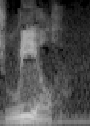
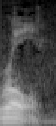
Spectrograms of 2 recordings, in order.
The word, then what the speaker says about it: Reel: I don't want to take any responsibility, but I'm told that it's pronounced Reel. And not Roll. Jeff Reel.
